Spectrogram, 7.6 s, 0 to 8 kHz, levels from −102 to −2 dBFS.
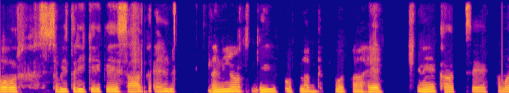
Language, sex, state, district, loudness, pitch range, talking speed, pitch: Hindi, male, Uttar Pradesh, Budaun, -21 LUFS, 170-185 Hz, 125 wpm, 180 Hz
